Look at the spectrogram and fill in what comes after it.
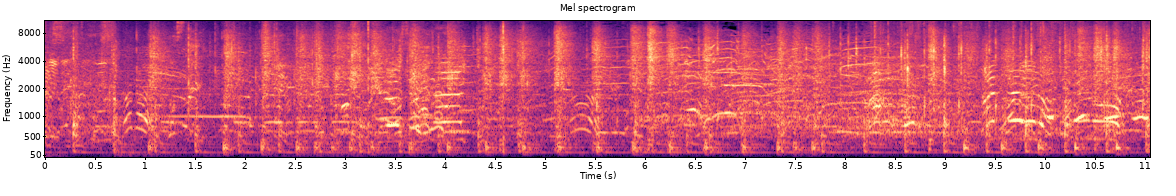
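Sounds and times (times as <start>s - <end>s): crowd chanting and singing: 0.0s - 11.0s
steady drum beat: 0.0s - 11.0s.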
